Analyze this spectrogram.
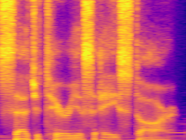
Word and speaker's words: Sagittarius A*: Later, the brightest component was designated Sagittarius A, pronounced Sagittarius A star. the asterisk denoting something special.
